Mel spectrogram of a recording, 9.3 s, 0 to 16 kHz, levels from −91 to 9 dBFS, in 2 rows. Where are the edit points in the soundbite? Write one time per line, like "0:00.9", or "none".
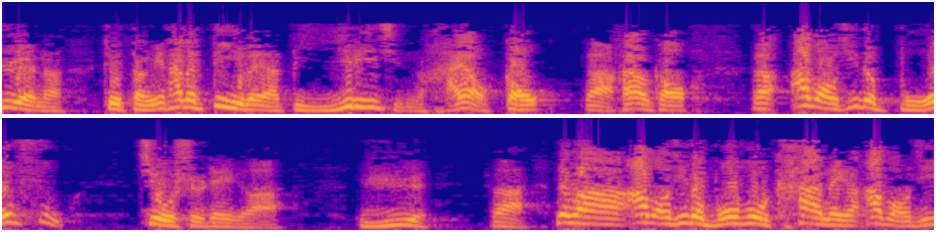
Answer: none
